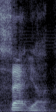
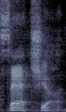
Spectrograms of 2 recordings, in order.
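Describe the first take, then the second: First: The middle consonant is a plain 't'. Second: The middle consonant sounds like 'ch'. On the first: The speaker calls it right. "It's Satya" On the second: The speaker calls it wrong. "so it's not Satya"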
